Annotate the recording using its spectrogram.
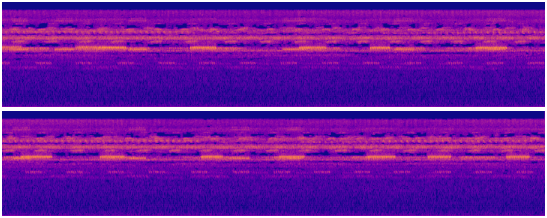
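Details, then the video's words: Crickets in a park at evening, chirp bursts swelling roughly once a second over a steady high-pitched drone of many insects, low ambient noise beneath. "Park Serenade: Cricket Sounds in a Peaceful Park | Evening Ambience"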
